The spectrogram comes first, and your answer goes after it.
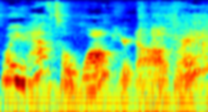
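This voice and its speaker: A woman's voice: high voice, huge pitch swings, normal speed, creaky, sharp tone, a little hiss or hum. A woman reading a picture book aloud to children, expressively and with little asides to the listeners. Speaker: library storytime reader. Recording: roomy, echoing indoor sound.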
